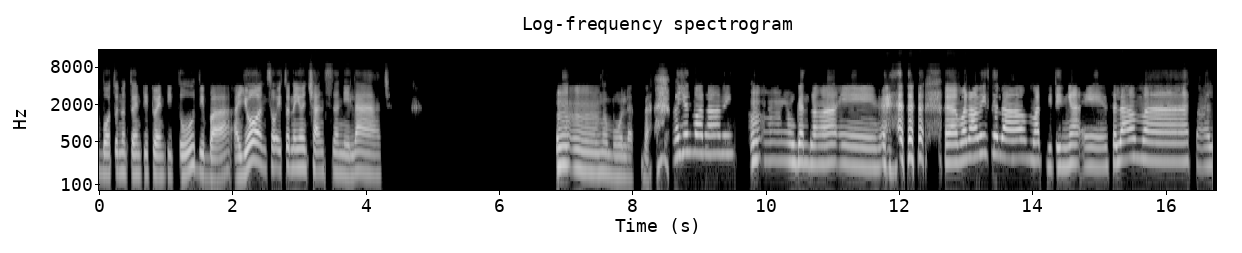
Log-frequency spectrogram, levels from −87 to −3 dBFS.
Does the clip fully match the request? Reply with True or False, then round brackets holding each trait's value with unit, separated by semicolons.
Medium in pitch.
False (205 Hz)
